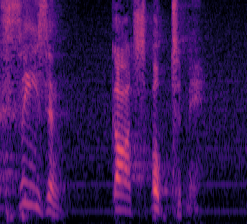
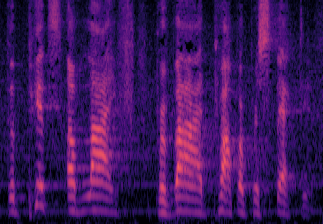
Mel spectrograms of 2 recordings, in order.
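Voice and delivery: slow, deliberate emphasis; 2 semitones higher than usual. Shown as a demonstration. Pastor slowing down so the church catches it, deliberate. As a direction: lay each word down slowly. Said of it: "I'm gonna say that slow".

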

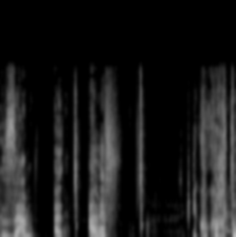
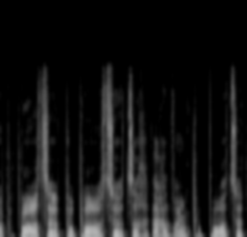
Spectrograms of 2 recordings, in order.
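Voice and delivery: mocking people; 4 semitones higher, faster than usual. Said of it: "אני שונאת שאומרים".

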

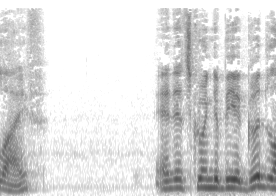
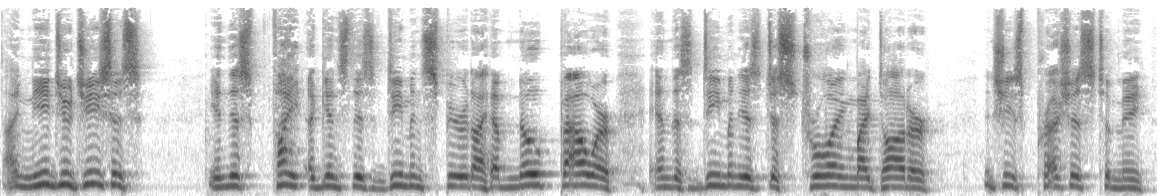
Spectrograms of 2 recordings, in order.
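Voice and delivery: high, loud pleading prayer; desperate confession; 4 semitones higher, 4 dB louder than usual. Shown as a demonstration. Preacher modelling the confession the congregation should cry.

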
